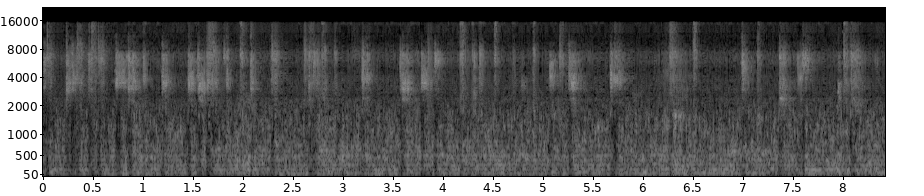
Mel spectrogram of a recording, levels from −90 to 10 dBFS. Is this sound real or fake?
fake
